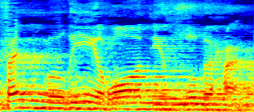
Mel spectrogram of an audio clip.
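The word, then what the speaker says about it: فالمغيرات صبحا: Ayat 3, fal mughirati subha. Nah, sama ya. Lam di situ jangan mantul, jangan tawaddud, cukup fal mughi. Ya, huruf ghain pakai ya 2 harakat, ra 2 harakat, di situ ada harakat 2.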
